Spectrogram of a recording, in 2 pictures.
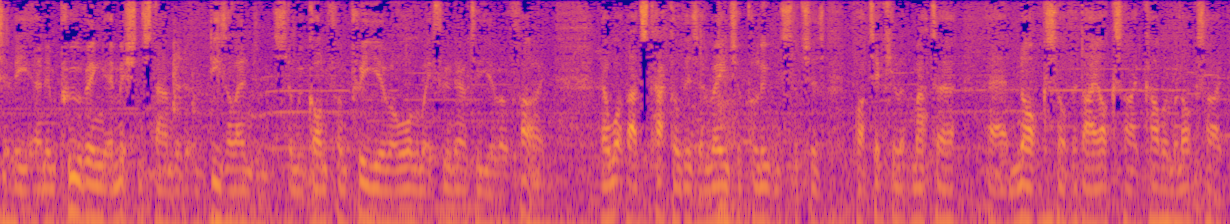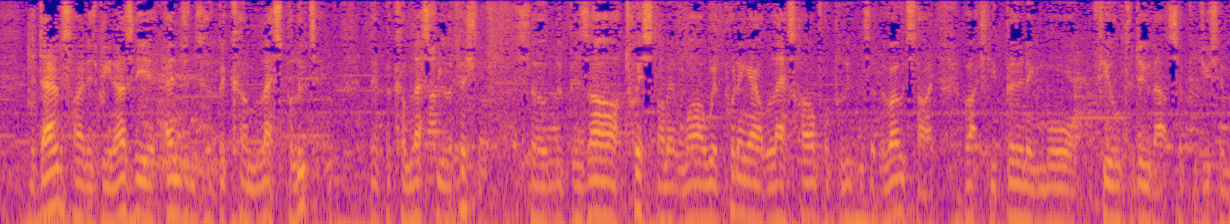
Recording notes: Recorded at the Newcastle Low Carbon Best Practice Exchange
